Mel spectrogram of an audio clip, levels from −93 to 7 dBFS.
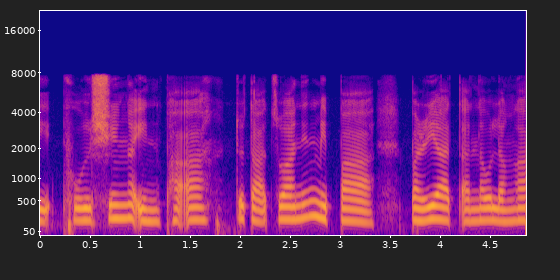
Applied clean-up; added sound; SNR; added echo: none; none; none; none.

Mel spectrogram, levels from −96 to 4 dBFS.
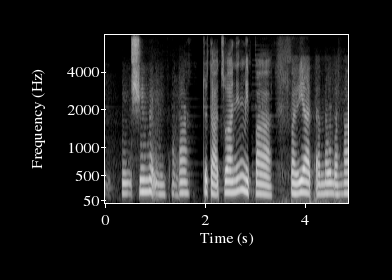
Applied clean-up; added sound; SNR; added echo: neural mask model DeepFilterNet 3.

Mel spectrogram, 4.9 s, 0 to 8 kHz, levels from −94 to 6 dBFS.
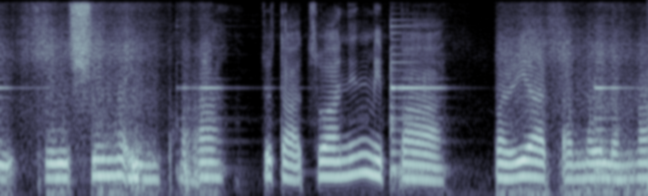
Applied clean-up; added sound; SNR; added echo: neural mask model RNNoise.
